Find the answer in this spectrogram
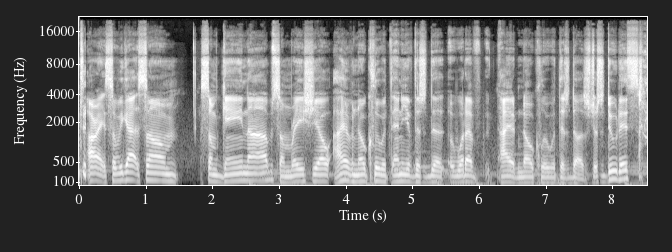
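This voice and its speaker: A man talks at a moderate pace with ordinary pitch variation and very even loudness over noticeable background noise. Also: medium pitch for a man. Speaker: music producer and rapper teaching vocal mixing. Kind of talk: tutorial. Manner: casual, filler-heavy.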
